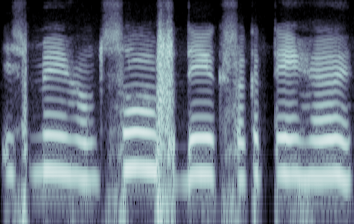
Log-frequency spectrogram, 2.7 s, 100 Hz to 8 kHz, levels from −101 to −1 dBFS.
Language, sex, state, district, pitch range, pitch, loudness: Hindi, male, Rajasthan, Bikaner, 245-270 Hz, 265 Hz, -17 LUFS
